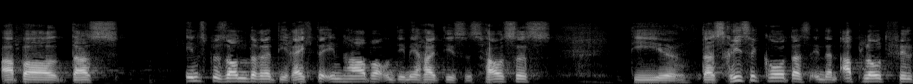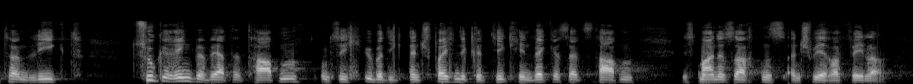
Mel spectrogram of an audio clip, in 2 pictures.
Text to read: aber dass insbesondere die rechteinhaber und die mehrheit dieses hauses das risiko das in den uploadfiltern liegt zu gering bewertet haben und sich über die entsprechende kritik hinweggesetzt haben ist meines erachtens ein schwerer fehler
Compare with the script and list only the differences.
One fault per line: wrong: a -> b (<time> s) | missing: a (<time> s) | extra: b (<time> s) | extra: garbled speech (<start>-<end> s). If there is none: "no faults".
no faults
